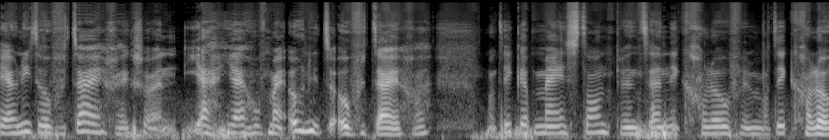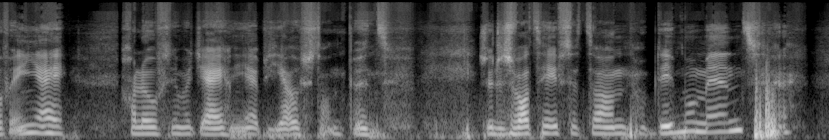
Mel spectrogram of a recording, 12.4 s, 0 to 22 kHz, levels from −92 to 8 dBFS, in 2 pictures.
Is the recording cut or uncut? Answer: cut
